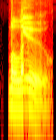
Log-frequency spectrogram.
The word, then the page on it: milieu: American English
